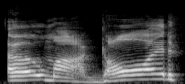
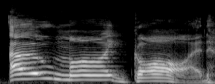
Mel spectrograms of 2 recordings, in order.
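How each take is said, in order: First: It is said in a southern accent. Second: It is said in a plain accent.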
